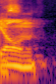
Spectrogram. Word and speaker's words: Lyon: It's coming from Arkane, but it's coming from Arkane Lion. – Arkane Lyon. – Lyon, right. Yeah, I did mispronounce that.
